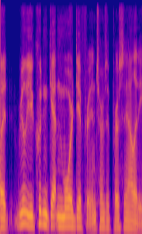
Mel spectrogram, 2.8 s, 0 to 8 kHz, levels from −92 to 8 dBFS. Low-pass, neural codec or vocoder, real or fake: 7.2 kHz; codec, 16 kHz in and 24 kHz out, 0.9 kbps, LongCat-Audio-Codec, four codebook decoder; fake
